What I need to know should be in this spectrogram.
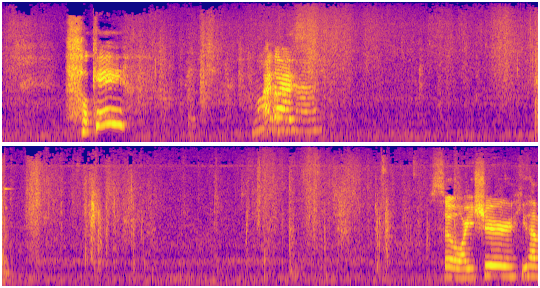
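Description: A young woman speaks up close with animation, in short bursts.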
